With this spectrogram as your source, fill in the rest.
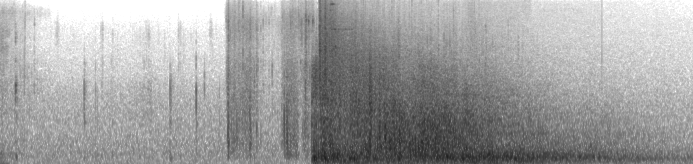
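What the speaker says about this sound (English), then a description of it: "That was a perfect nade." In the shooter game Escape From Tarkov, a few faint footsteps and taps precede a sudden loud grenade blast whose rumbling roar lingers and slowly fades over several seconds.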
